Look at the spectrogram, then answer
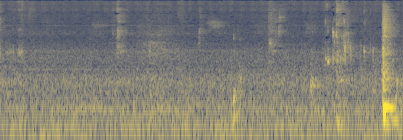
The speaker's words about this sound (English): I've just taken a sip of gulps, three gulps of water, and I'm feeling really happy with that.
